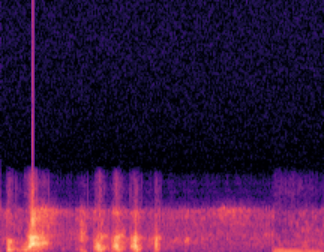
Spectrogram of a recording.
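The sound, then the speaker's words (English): A person mimics a dog's bark, as the dog in a quote from Sergeant Vistari about a dog sliding across sandpaper, with a sharp yelp followed by a quick run of four or five gruff woofs, fairly loud. A steady low hum follows at the end. “What the dog said when he slid across the sandpaper.”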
